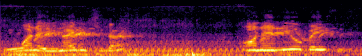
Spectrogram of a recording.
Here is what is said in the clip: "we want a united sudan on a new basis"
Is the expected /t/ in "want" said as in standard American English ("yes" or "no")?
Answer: no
